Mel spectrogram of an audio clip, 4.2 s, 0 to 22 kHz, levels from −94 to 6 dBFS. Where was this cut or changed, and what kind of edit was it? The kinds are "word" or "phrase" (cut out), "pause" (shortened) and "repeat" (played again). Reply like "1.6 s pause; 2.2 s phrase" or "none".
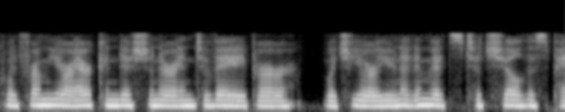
none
